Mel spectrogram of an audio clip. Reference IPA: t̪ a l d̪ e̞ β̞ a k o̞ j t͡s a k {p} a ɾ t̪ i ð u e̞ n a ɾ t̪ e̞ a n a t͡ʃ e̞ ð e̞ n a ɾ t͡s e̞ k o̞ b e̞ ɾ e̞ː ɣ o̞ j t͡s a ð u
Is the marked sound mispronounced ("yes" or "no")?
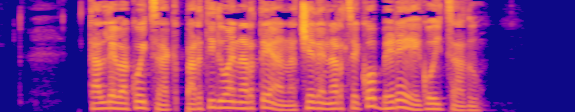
no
